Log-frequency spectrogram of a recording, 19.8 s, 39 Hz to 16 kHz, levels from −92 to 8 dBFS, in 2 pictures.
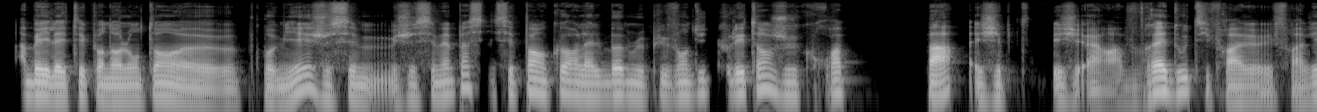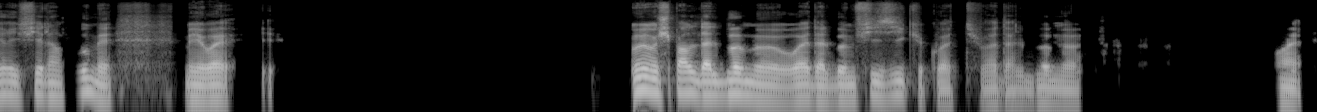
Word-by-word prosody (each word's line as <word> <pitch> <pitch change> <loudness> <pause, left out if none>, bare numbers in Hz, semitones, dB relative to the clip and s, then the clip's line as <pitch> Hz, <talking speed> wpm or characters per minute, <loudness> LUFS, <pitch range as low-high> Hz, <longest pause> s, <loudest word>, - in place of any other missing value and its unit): Ah 95 - -3
bah 100 +1 +5
il 95 -2 +5
a 90 - +6
été 85 - -1
pendant 80 -2 +1
longtemps, 85 +1 +1
heu, 70 -2 -1 0.2
1er. 80 - 0
Je 90 -9 0
sais, 85 +3 +1
mmh, 85 -1 -5
je 90 - -3
sais 85 +2 -2
même 100 +2 -2
pas 150 - -2
si 145 - -3
c'est 105 0 -4
pas 120 - +3
encore 110 -1 +1
l'album 95 +1 0
le 90 - -3
plus 95 +3 -7
vendu 100 +4 -4
de 110 - -19
tous - - -12
les 110 +1 +2
temps? 135 +5 0
Je 100 -6 -2
crois 110 +4 -4 0.5
pas - - +6
et - - -2
j'ai - - +1
peut-ê - - -20 0.2
et 85 - 0
j'ai - - -2
alors - - -1
un - - -7
vrai 75 +12 +4
doute, 120 +1 -3
il - - -9
fera 80 0 +1
il 80 - -3
fera - - -5
vérifier 100 +3 -1
l'info. 95 +6 -3
Mais 85 -8 0 0.5
mais 85 0 +1
ouais 85 0 +3 0.3
et - - -9 2.7
Ouais 130 +2 +6
moi 120 - +6
je 115 - +5
parle 115 -2 +4
d'albums, 100 0 +5
heu, 85 -2 +2
ouais, 85 +3 +3
d'albums 85 0 0
physiques 95 +4 -3
quoi, 70 -1 -4
tu - - -15
vois 70 +1 -5
d'albums, 70 +2 -5
heu 65 - -6 1.5
ouais. 75 -2 0
90 Hz, 195 wpm, -25 LUFS, 80-105 Hz, 2.7 s, a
